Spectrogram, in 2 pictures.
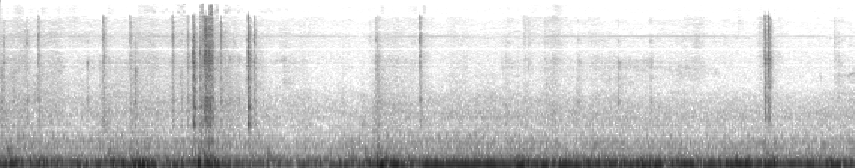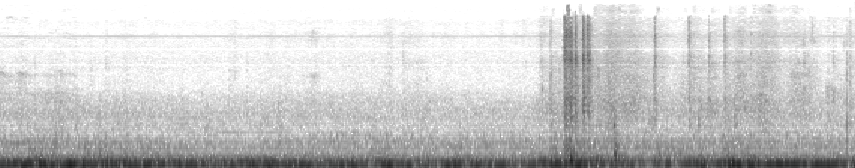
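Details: Volkswagen Taigun GT Plus DSG driving on road; occasional light clicks and rattles over steady road rumble from the dashboard, which an authorized service center could not fix; dashboard rattle.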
